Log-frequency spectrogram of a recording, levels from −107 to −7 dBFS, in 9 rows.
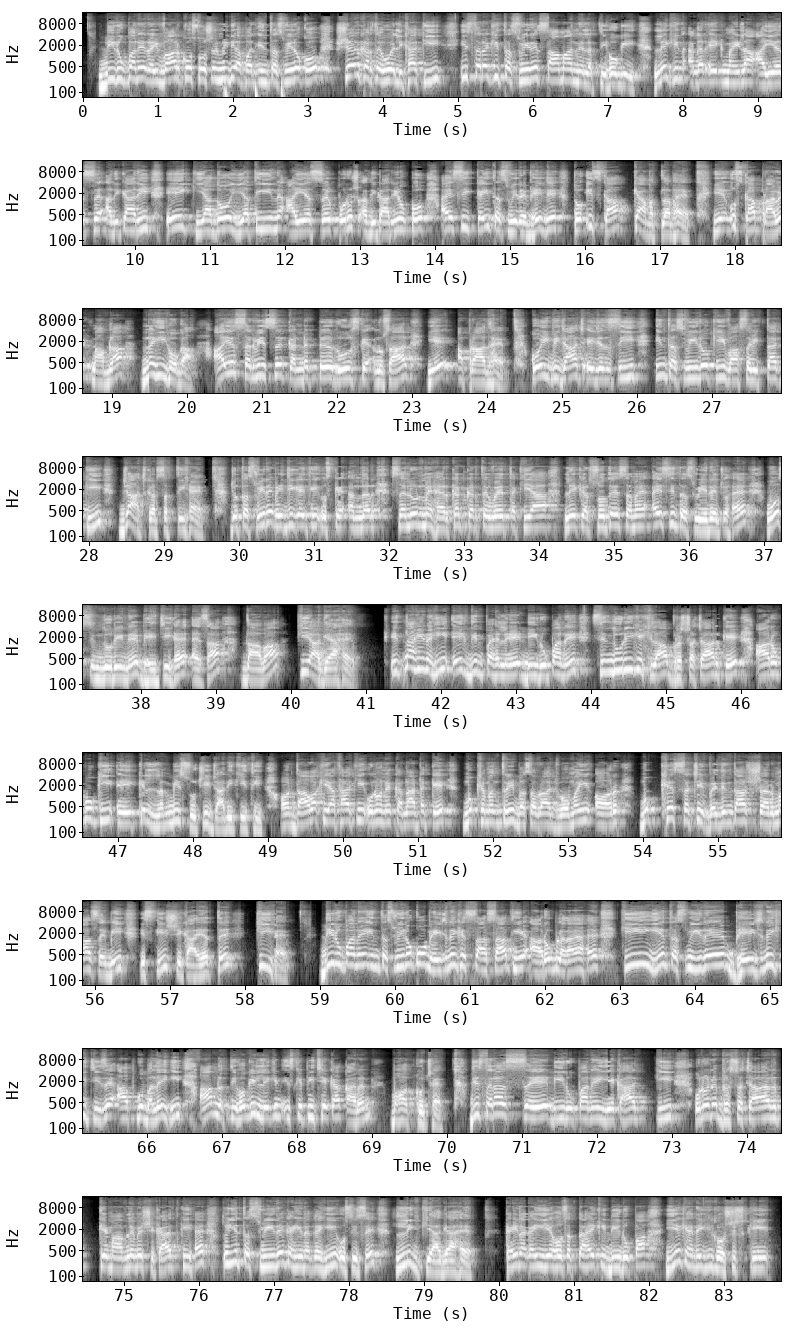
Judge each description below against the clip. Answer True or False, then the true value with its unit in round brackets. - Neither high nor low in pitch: False (195 Hz)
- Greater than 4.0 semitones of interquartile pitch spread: True (4.5 semitones)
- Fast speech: False (165 wpm)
